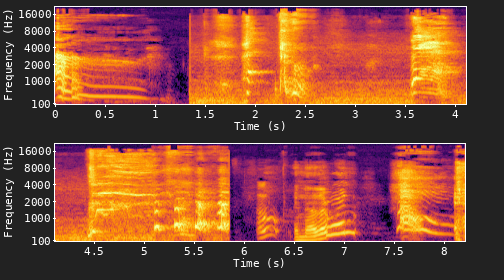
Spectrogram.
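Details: Newborn: a few abrupt, noisy sneeze bursts between small squeaky cries and whimpers; sneeze.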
